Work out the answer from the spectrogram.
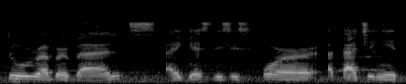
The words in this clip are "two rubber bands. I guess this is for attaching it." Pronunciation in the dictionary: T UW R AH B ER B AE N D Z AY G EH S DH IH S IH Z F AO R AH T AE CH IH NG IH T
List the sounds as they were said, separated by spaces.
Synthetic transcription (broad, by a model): T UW R AH B ER B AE N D S AY G EH S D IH S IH S F AO R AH T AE CH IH NG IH T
